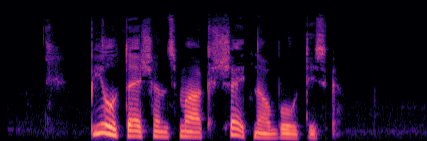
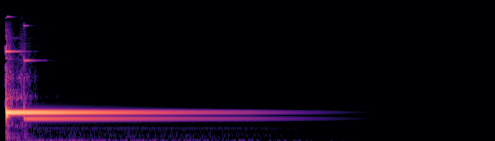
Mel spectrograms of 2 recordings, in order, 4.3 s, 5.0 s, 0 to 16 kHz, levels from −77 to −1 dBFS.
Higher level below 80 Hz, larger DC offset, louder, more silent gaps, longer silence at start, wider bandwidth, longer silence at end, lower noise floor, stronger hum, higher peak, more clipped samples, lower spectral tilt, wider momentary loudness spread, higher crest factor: first, -58 dBFS vs -64 dBFS; neither; about the same, -23 LUFS vs -21 LUFS; neither; first, 0.45 s vs 0.05 s; about the same, 11 kHz vs 11 kHz; second, 0.9 s vs 2.5 s; second, -62 dBFS vs -81 dBFS; neither; about the same, -4 dBFS vs -4 dBFS; neither; first, -6 dB/octave vs -1 dB/octave; second, 11 LU vs 25 LU; about the same, 20 dB vs 20 dB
